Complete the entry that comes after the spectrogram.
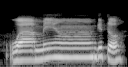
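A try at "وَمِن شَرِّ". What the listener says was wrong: Nah, itu masih wamil, wamil, wamil gitu tadi. Jadi langsung ke E dianya.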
